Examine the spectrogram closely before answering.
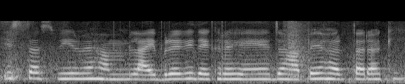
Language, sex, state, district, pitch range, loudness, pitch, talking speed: Hindi, male, Madhya Pradesh, Dhar, 240-260 Hz, -14 LUFS, 245 Hz, 190 wpm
